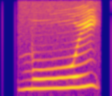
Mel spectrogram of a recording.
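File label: "mui5", Cantonese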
